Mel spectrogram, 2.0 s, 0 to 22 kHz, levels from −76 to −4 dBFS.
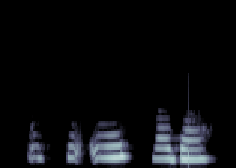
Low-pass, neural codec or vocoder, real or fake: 3.6 kHz; none; real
